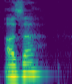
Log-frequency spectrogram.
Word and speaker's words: Uzzah: Am I pronouncing that correctly? Uzzah? Uzzah? Yes.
